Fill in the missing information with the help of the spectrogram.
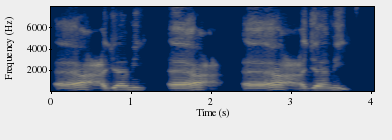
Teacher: Yang pertama ada hamzah a, yang kedua tashil. A'jami. A'jami.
